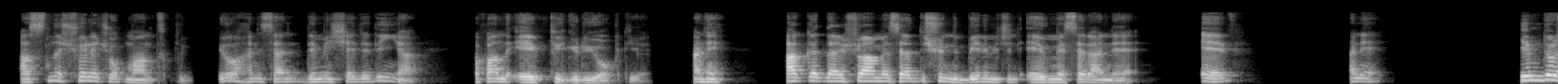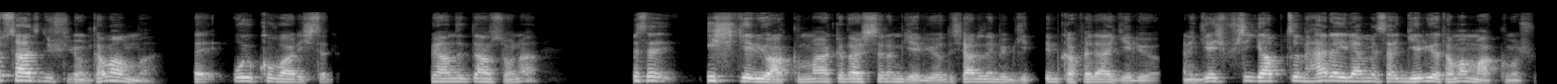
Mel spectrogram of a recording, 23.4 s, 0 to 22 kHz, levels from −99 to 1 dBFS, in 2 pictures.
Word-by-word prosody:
Aslında 125 Hz, +8 st, -2 dB
şöyle 180 Hz, 0 st, -2 dB
çok 140 Hz, -6 st, -5 dB
mantıklı 110 Hz, -1 st, -4 dB, 0.2 s
Yo, -, -, -2 dB
hani, 135 Hz, +1 st, -6 dB
sen 140 Hz, 0 st, -5 dB
demin 130 Hz, +1 st, -1 dB
şey 130 Hz, 0 st, -5 dB
dedin 165 Hz, +5 st, -4 dB
ya, -, -, -7 dB, 0.3 s
"Kafanda 145 Hz, -1 st, +1 dB
ev 125 Hz, 0 st, +3 dB
figürü 110 Hz, -3 st, -1 dB
yok." 100 Hz, -4 st, -2 dB
diye. 85 Hz, -5 st, -11 dB, 0.3 s
Hani, 130 Hz, -3 st, +1 dB, 0.4 s
hakikaten 170 Hz, -1 st, +6 dB
şu 160 Hz, +2 st, +4 dB
an 160 Hz, -, +7 dB
mesela 155 Hz, -1 st, +1 dB
düşündüm 145 Hz, -6 st, -1 dB
benim 135 Hz, 0 st, +3 dB
için 125 Hz, -1 st, -5 dB
ev, 125 Hz, 0 st, +3 dB
mesela 120 Hz, -1 st, +1 dB
ne? 105 Hz, -2 st, -2 dB, 0.5 s
Ev, -, -, +2 dB, 0.9 s
hani, 140 Hz, -1 st, -5 dB, 1.0 s
24 205 Hz, +2 st, +6 dB
saati 185 Hz, -3 st, +5 dB
düşünüyorum, 120 Hz, -9 st, -6 dB
tamam 170 Hz, 0 st, +2 dB
mı? -, -, -9 dB, 0.3 s
E, -, -, -1 dB
uyku 165 Hz, -3 st, 0 dB
var, 130 Hz, -2 st, +4 dB
işte, 120 Hz, 0 st, -7 dB, 0.8 s
uyandıktan 140 Hz, 0 st, 0 dB
sonra 125 Hz, -1 st, -7 dB, 0.7 s
mesela 185 Hz, -1 st, 0 dB, 0.3 s
iş 190 Hz, 0 st, 0 dB
geliyor 140 Hz, -6 st, +6 dB
aklıma, 120 Hz, +4 st, -2 dB
arkadaşlarım 135 Hz, 0 st, 0 dB
geliyor. 110 Hz, 0 st, -3 dB
Dışarıda 135 Hz, +2 st, 0 dB
ne 135 Hz, -, -3 dB
bileyim 120 Hz, -4 st, -5 dB
gittiğim 130 Hz, +4 st, -7 dB
kafeler 125 Hz, +1 st, +1 dB
geliyor. 100 Hz, -3 st, -5 dB, 0.2 s
Hani, 115 Hz, -, -4 dB
geçmişte 160 Hz, +6 st, -3 dB
yaptığım 170 Hz, 0 st, +2 dB
her 170 Hz, +4 st, +2 dB
eylem 170 Hz, -3 st, +3 dB
mesela 155 Hz, -1 st, -2 dB
geliyor 150 Hz, +1 st, +4 dB
tamam 140 Hz, +6 st, 0 dB
mı? -, -, +2 dB
Aklıma 100 Hz, +1 st, -5 dB
şu, -, -, -22 dB
135 Hz, 160 wpm, -24 LUFS, 120-160 Hz, 1.0 s, an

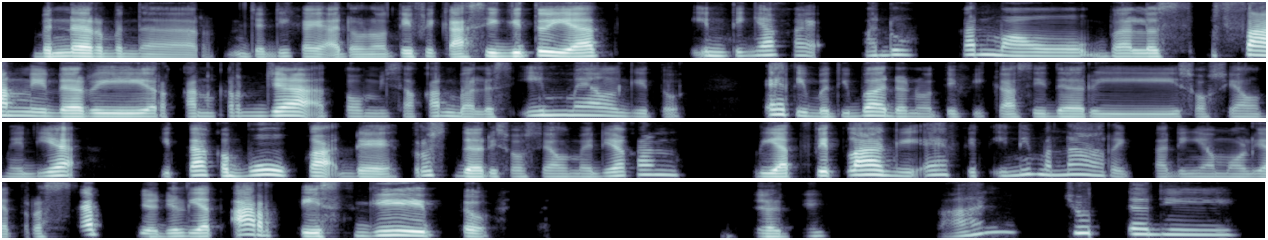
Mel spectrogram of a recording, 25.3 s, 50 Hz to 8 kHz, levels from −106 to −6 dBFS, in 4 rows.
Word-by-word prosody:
Bener 160 Hz, 0 st, +5 dB
bener 135 Hz, -6 st, -9 dB
jadi 150 Hz, +2 st, -12 dB
kayak 145 Hz, -2 st, -2 dB
ada 135 Hz, -, -7 dB
notifikasi 150 Hz, 0 st, -2 dB
gitu 175 Hz, +3 st, +5 dB
ya. 175 Hz, 0 st, +8 dB, 0.5 s
Intinya 195 Hz, +4 st, -3 dB
kayak 210 Hz, -4 st, -12 dB, 0.2 s
aduh 215 Hz, +3 st, -7 dB, 0.2 s
kan 250 Hz, 0 st, -2 dB
mau 185 Hz, -5 st, -2 dB
bales 160 Hz, 0 st, -4 dB
pesan 215 Hz, 0 st, +4 dB
nih 180 Hz, -2 st, -3 dB
dari 160 Hz, 0 st, +3 dB, 0.2 s
rekan 155 Hz, +1 st, -11 dB
kerja 185 Hz, +3 st, +3 dB
atau 160 Hz, -1 st, -14 dB
misalkan 155 Hz, +3 st, -11 dB
bales 135 Hz, -2 st, -9 dB
email 220 Hz, -2 st, -3 dB
gitu, 155 Hz, -3 st, -16 dB, 0.4 s
eh 260 Hz, -, +2 dB
tiba-tiba 185 Hz, -, -2 dB
ada 155 Hz, -, -7 dB
notifikasi 145 Hz, 0 st, -12 dB
dari 140 Hz, -2 st, -7 dB
sosial 145 Hz, +1 st, -15 dB
media, 170 Hz, +9 st, +1 dB, 0.4 s
kita 225 Hz, -, +2 dB
kebuka 200 Hz, -1 st, +3 dB
deh, 145 Hz, -2 st, -2 dB
terus 220 Hz, +1 st, -6 dB
dari 160 Hz, -3 st, +2 dB
sosial 150 Hz, 0 st, -12 dB
media 150 Hz, +6 st, -4 dB
kan 245 Hz, -1 st, -5 dB, 0.4 s
liat 155 Hz, 0 st, +4 dB
feed 205 Hz, 0 st, +3 dB
lagi, 230 Hz, -6 st, +5 dB
eh 240 Hz, +1 st, -6 dB
feed 185 Hz, -, -18 dB
ini 220 Hz, +6 st, -6 dB
menarik, 235 Hz, -, -7 dB
tadinya 150 Hz, 0 st, -16 dB
mau 145 Hz, -, -13 dB
liat 145 Hz, -1 st, -11 dB
resep 150 Hz, -, -2 dB, 0.2 s
jadi 155 Hz, 0 st, -5 dB
liat 165 Hz, 0 st, +1 dB
artis, 215 Hz, -9 st, +3 dB
gitu. 200 Hz, -5 st, +4 dB, 1.3 s
Jadi 155 Hz, +2 st, -8 dB, 0.7 s
lanjut 330 Hz, -, -6 dB
jadi. 250 Hz, -3 st, -5 dB
170 Hz, 135 wpm, -22 LUFS, 150-215 Hz, 1.3 s, ya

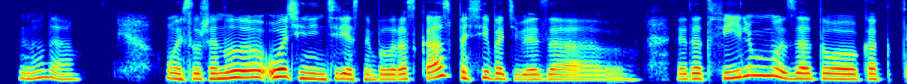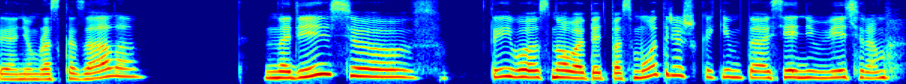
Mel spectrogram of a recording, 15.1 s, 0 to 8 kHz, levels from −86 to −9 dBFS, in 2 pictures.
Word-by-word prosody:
Ну 205 Hz, +3 st, -6 dB
да. 175 Hz, -8 st, -7 dB, 0.7 s
Ой, 195 Hz, -4 st, -2 dB
слушай, 190 Hz, +2 st, -3 dB
ну 240 Hz, +3 st, +3 dB
очень 235 Hz, -6 st, +3 dB
интересный 175 Hz, -1 st, -3 dB
был 170 Hz, +1 st, -3 dB
рассказ. 205 Hz, -, -1 dB
Спасибо 210 Hz, -, -3 dB
тебе 170 Hz, -1 st, -4 dB
за 170 Hz, -1 st, -7 dB, 0.4 s
этот 185 Hz, -1 st, -3 dB
фильм, 275 Hz, +3 st, 0 dB
за 195 Hz, -1 st, 0 dB
то, 185 Hz, -2 st, 0 dB
как 185 Hz, -2 st, -4 dB
ты 185 Hz, -, -5 dB
о 175 Hz, -, -2 dB
нём 180 Hz, 0 st, -3 dB
рассказала. 210 Hz, +10 st, 0 dB, 1.0 s
Надеюсь, 250 Hz, +11 st, +4 dB
э, 260 Hz, -3 st, +4 dB
ф 215 Hz, -, -21 dB, 0.4 s
ты 250 Hz, -, -1 dB
его 255 Hz, -2 st, +5 dB
снова 240 Hz, -3 st, +4 dB
опять 205 Hz, -1 st, 0 dB
посмотришь 290 Hz, -, 0 dB
каким-то 235 Hz, -1 st, -2 dB
осенним 230 Hz, +1 st, +1 dB
вечером 235 Hz, -1 st, -1 dB
220 Hz, 125 wpm, -21 LUFS, 185-250 Hz, 1.0 s, его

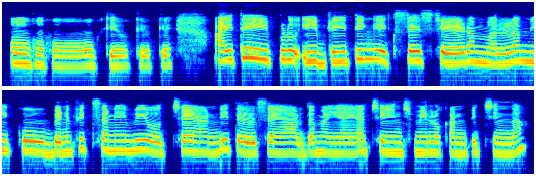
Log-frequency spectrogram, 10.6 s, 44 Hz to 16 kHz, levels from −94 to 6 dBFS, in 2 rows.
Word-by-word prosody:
ఓహోహో! 205 Hz, -4 st, -2 dB, 0.3 s
Okay. 180 Hz, 0 st, -4 dB
Okay, 185 Hz, -, -9 dB
okay. 190 Hz, -, -5 dB, 0.5 s
అయితే 270 Hz, +4 st, +4 dB, 0.2 s
ఇప్పుడు 275 Hz, +1 st, +3 dB, 0.2 s
ఈ -, -, +4 dB
బ్రీతింగ్ 245 Hz, +5 st, +1 dB
ఎక్సర్సైజ్ 260 Hz, +2 st, +3 dB
చేయడం 230 Hz, +2 st, +4 dB
వల్ల 215 Hz, +2 st, -1 dB, 0.2 s
మీకు 230 Hz, -1 st, 0 dB, 0.3 s
బెనిఫిట్స్ 220 Hz, +6 st, -3 dB
అనేవి 230 Hz, +1 st, -2 dB
వచ్చాయ 220 Hz, +3 st, 0 dB
అండి? 215 Hz, +6 st, -3 dB
తెలిసాయా? 200 Hz, 0 st, -1 dB
అర్థమయ్యాయా? 195 Hz, 0 st, -5 dB, 0.2 s
చేంజ్ 210 Hz, -2 st, -2 dB
మీలో 205 Hz, 0 st, -4 dB
కనిపిచ్చిందా? 195 Hz, +1 st, -5 dB
215 Hz, 120 wpm, -23 LUFS, 200-240 Hz, 0.5 s, అయితే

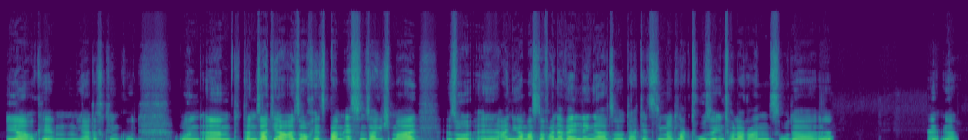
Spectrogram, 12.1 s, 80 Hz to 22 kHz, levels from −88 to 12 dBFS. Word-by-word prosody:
Ja, 120 Hz, -4 st, +5 dB
okay. 100 Hz, -, -2 dB
Mhm. 95 Hz, +4 st, -7 dB
Ja, 120 Hz, 0 st, -3 dB
das 105 Hz, -2 st, -9 dB
klingt 120 Hz, -2 st, -8 dB
gut. 115 Hz, -5 st, -11 dB, 0.5 s
Und, 115 Hz, 0 st, -1 dB
ähm, 115 Hz, -1 st, +3 dB
dann 115 Hz, +1 st, +1 dB
seid 120 Hz, +2 st, +5 dB
ihr, 115 Hz, -, +7 dB
also, 125 Hz, -1 st, +3 dB
auch 115 Hz, +3 st, 0 dB
jetzt 130 Hz, -2 st, -3 dB
beim 120 Hz, -1 st, +5 dB
Essen, 125 Hz, +1 st, -1 dB
sag 115 Hz, 0 st, +1 dB
ich 120 Hz, +1 st, -9 dB
mal, 120 Hz, 0 st, +4 dB, 0.4 s
so, 120 Hz, 0 st, 0 dB
äh, 115 Hz, -1 st, -2 dB
einigermaßen 125 Hz, +2 st, +1 dB
auf 125 Hz, -, -3 dB
einer 120 Hz, -2 st, +2 dB
Wellenlänge? 125 Hz, +2 st, +3 dB
Also, 110 Hz, -2 st, -2 dB
da 115 Hz, +2 st, -5 dB
hat 115 Hz, -, -8 dB
jetzt 120 Hz, -, -6 dB
niemand 120 Hz, -3 st, -2 dB
Laktoseintoleranz 120 Hz, +2 st, -2 dB
oder? 105 Hz, 0 st, -2 dB
Äh 105 Hz, 0 st, -2 dB, 1.2 s
Äh, -, -, -6 dB
ja. -, -, -4 dB
115 Hz, 180 wpm, -22 LUFS, 110-120 Hz, 1.2 s, ihr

